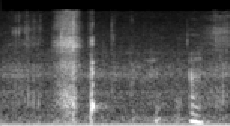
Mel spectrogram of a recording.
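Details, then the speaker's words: Two-month-old baby with hiccups: a short, sharp hiccup click, later a soft infant vocal sound, steady low room hum. "You got the hiccups, don't you?"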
